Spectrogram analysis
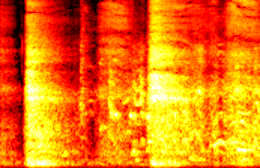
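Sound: imitated heavy breathing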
